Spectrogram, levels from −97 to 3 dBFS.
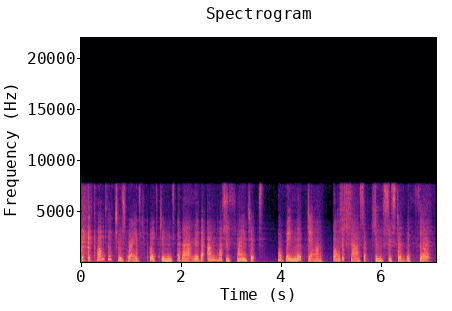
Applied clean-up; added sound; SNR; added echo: neural mask model RNNoise.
